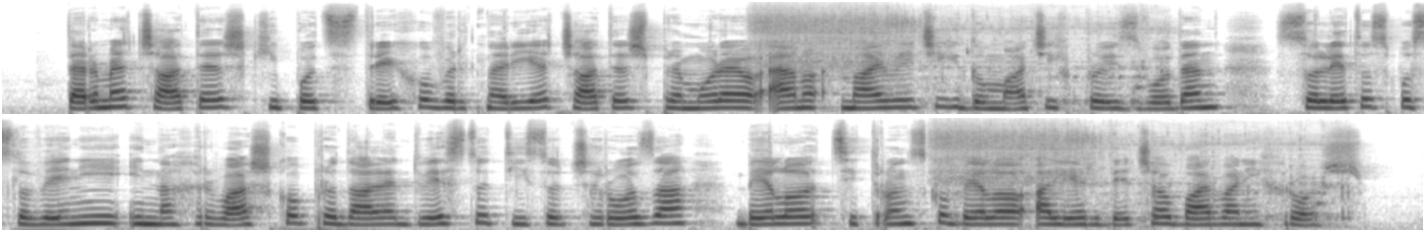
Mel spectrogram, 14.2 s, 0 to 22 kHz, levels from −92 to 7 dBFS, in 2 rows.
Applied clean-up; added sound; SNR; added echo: none; Sink (filling or washing) / Water tap, faucet; 16 dB; none.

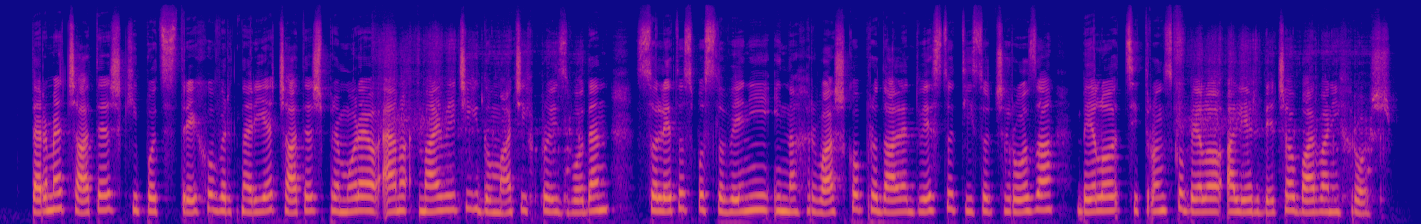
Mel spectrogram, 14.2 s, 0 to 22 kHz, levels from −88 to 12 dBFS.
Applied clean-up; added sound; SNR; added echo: neural mask model RNNoise.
